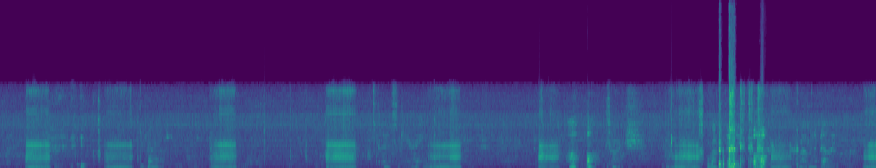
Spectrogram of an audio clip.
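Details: Bella, a Pomeranian, sleeping with repeated short, tonal snoring sounds roughly every two seconds.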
